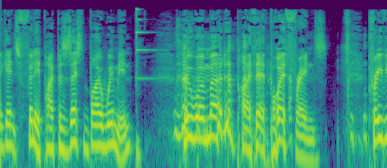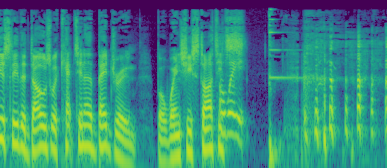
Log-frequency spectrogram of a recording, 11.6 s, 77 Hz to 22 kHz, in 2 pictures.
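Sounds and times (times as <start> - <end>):
speech: 0.0 - 11.3
bell ringing: 2.0 - 3.9, 9.8 - 11.2
laughter: 2.6 - 5.9, 10.3 - 11.6
short voiced bursts: 9.1 - 9.5.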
